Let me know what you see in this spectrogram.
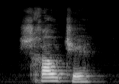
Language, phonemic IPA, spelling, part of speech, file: Dutch, /ˈsxɑucə/, schouwtje, noun, Nl-schouwtje.ogg
- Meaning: diminutive of schouw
